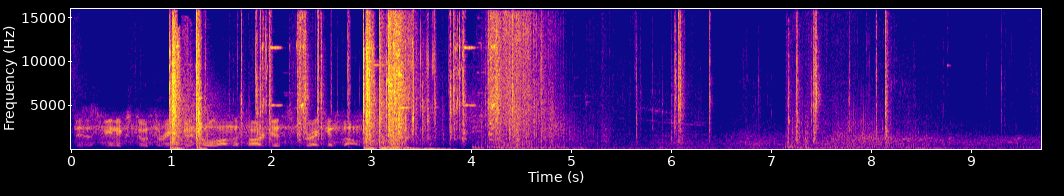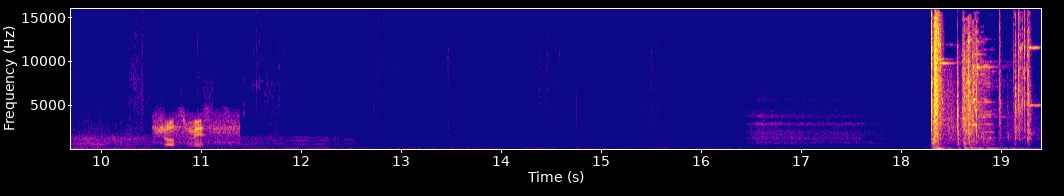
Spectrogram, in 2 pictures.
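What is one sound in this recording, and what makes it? A rifle fires loud, echoing shots.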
